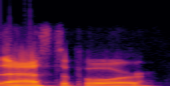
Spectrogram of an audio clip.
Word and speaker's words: Astapor: It's Astapor.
